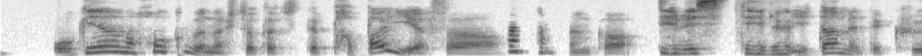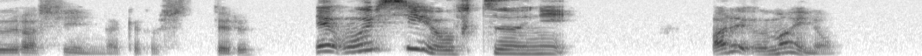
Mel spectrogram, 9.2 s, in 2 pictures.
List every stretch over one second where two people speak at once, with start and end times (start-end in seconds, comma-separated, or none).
none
